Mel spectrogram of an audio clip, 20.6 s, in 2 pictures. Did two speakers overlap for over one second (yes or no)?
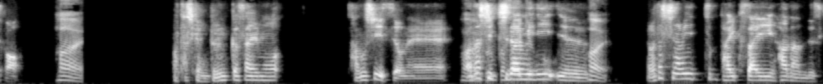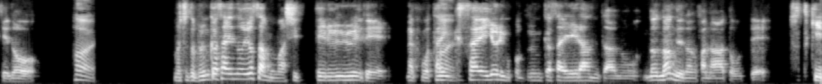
yes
